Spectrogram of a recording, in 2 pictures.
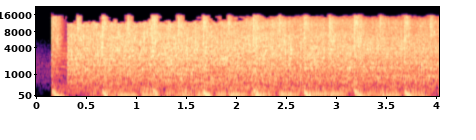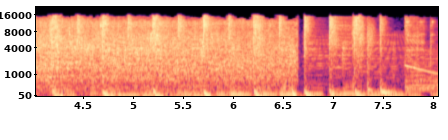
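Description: Water splashing and rushing steadily over the rocks of a small garden waterfall, mixed with background electronic music that has a steady beat. The water sound cuts off just before the end, leaving the music, where falling sweeping tones come in.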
